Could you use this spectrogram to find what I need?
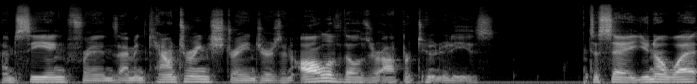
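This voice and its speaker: A man's fairly low, plain, everyday voice at a fairly slow pace with fairly even intonation, on a very clean recording with a silent background. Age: 30s. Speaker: podcaster, devotional speaker. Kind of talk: reflective solo monologue.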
